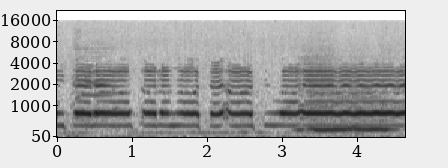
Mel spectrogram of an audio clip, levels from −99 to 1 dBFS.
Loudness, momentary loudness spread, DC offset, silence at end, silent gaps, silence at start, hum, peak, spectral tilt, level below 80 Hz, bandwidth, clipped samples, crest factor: -17 LUFS; 7 LU; under 0.1%; 0 s; none; 0 s; none; -6 dBFS; -3.5 dB/octave; -56 dBFS; 15 kHz; under 0.1%; 10 dB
